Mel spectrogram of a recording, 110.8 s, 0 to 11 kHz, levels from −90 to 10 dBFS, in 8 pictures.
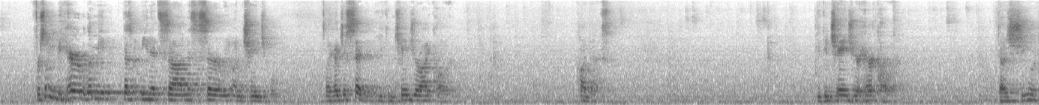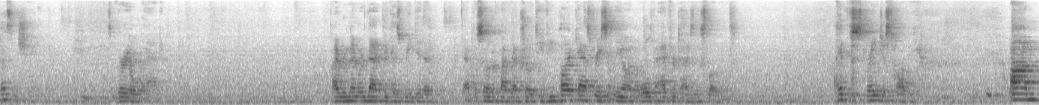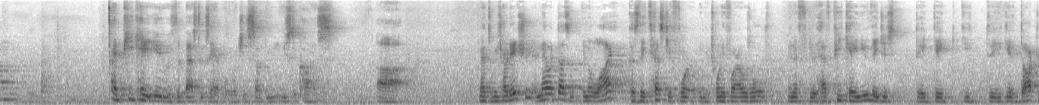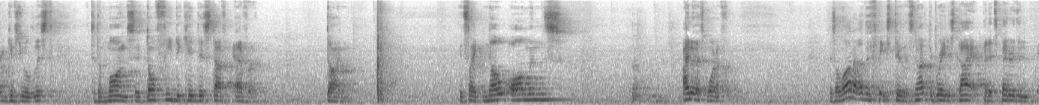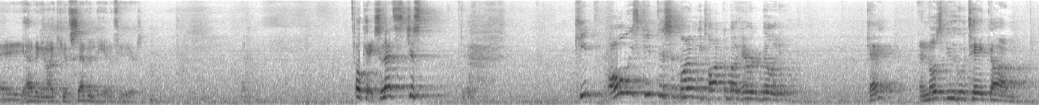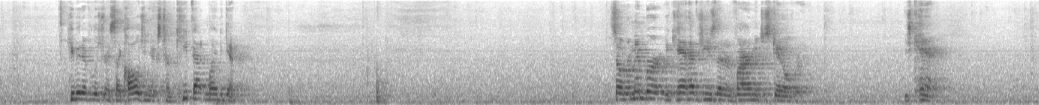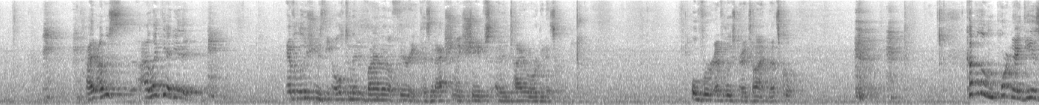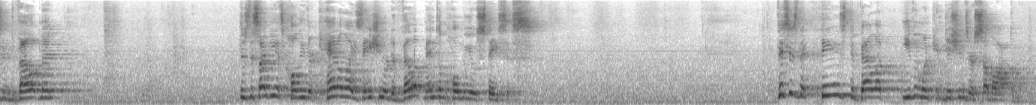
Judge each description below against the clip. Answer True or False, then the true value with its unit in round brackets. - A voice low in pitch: False (155 Hz)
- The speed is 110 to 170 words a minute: True (145 wpm)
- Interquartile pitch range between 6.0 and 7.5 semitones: True (7.0 semitones)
